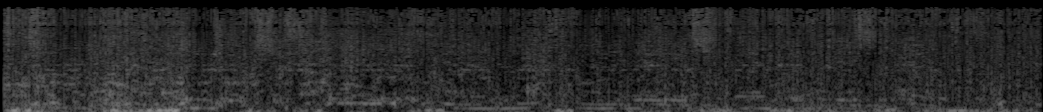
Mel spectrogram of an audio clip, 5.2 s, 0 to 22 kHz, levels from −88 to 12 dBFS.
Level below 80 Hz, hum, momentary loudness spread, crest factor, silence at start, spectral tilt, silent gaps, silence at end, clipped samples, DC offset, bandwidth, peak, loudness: -52 dBFS; none; 6 LU; 22 dB; 0 s; -2.5 dB/octave; none; 0 s; under 0.1%; under 0.1%; 17 kHz; -24 dBFS; -46 LUFS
